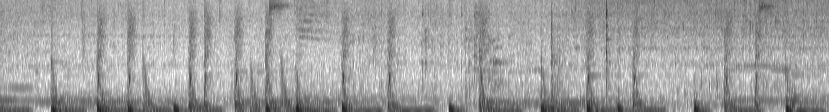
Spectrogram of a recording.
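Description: Onion frying down in olive oil in a pan, with steady close sizzling broken by repeated knocks and scrapes of a spoon stirring throughout.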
